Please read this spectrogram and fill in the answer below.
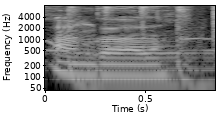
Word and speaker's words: Angola: Angola Angola yeah how do you say it Angola Anga Angola Angola yeah okay so yeah my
